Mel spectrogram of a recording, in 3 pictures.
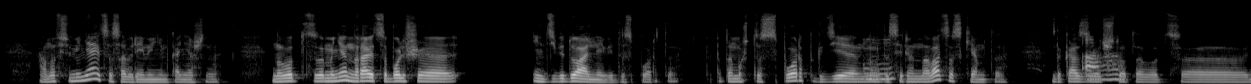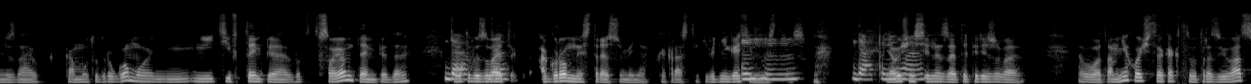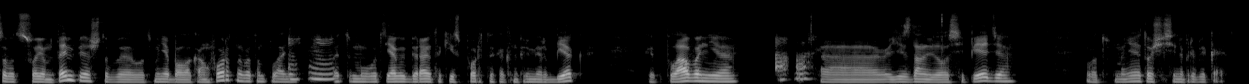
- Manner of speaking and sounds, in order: tapping; other background noise; chuckle
- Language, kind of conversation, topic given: Russian, unstructured, Как спорт помогает тебе справляться со стрессом?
